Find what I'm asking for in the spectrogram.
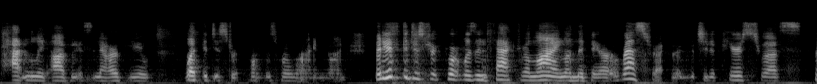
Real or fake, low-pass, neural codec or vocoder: fake; 7.2 kHz; codec, 24 kHz, 1 kbps, SNAC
